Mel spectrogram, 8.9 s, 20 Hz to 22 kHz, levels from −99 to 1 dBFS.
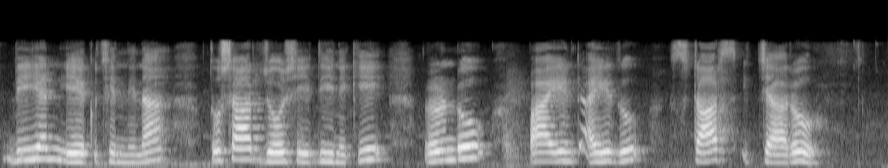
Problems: constant background noise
